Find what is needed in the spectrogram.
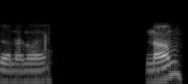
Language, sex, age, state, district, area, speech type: Hindi, male, 18-30, Rajasthan, Nagaur, urban, conversation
